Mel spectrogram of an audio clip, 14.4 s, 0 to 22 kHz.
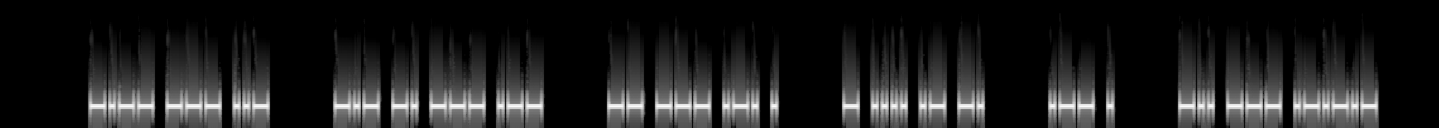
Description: Morse code, heard as a keyed tone, about 25 wpm, 700 Hz. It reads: YOU KNOW MORE THAN WE DO.
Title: 2x Word-Spacing - Sentences from Top 100 Words - 25wpm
